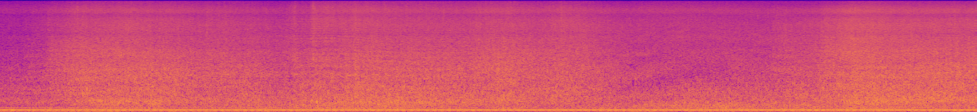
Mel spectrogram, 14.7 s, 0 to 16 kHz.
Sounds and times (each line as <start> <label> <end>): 0.0 waves 14.6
